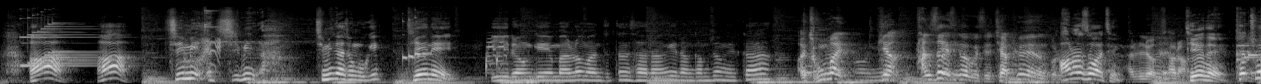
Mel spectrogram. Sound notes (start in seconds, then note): 7.6 frustrated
